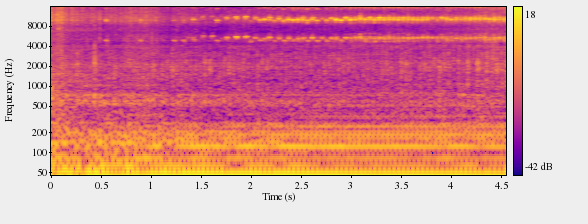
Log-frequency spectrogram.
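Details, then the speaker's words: 1984 Ford Econoline diesel van, just bought, started after the glow plug light goes out; loud, steady low diesel clatter at an even idle with no stumbling, an old diesel running normally, just noisy. "he's running. And it's that freaking simple."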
